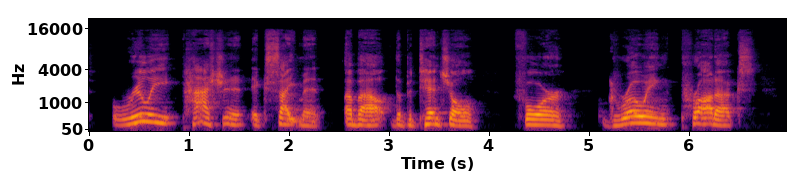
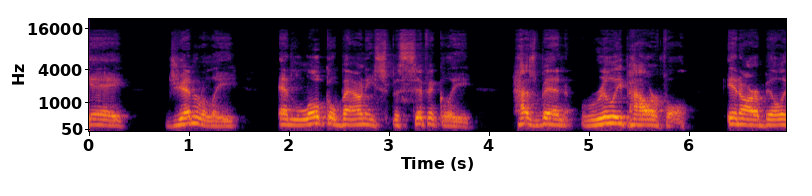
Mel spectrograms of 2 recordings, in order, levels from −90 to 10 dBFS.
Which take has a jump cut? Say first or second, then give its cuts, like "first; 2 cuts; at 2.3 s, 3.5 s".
first; 1 cut; at 5.1 s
